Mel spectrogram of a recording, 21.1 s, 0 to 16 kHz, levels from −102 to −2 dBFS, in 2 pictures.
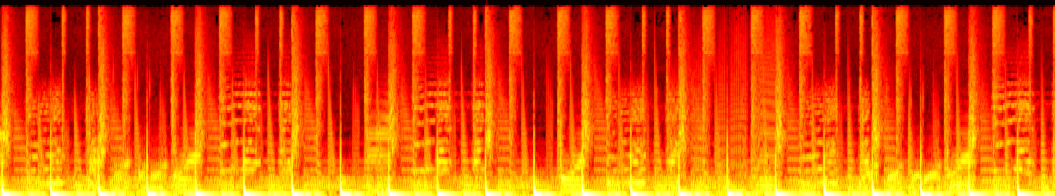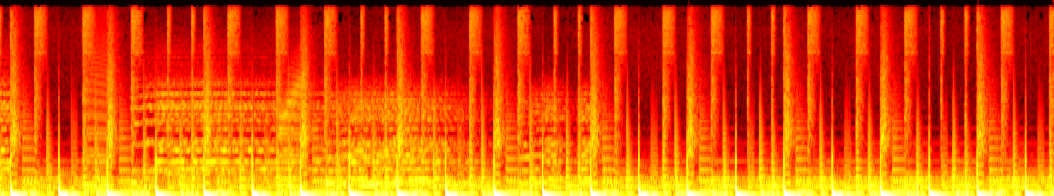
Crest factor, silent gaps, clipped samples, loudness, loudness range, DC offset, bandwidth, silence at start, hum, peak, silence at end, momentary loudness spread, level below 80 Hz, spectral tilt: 12 dB; none; under 0.1%; -16 LUFS; 1 LU; under 0.1%; 13.5 kHz; 0 s; none; 0 dBFS; 0 s; 4 LU; -12 dBFS; -6.5 dB/octave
